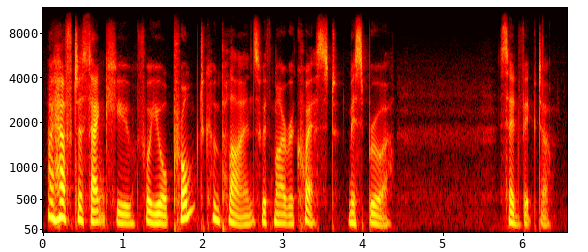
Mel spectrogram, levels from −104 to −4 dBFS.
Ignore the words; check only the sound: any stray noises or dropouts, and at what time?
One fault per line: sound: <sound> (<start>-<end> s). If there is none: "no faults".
no faults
